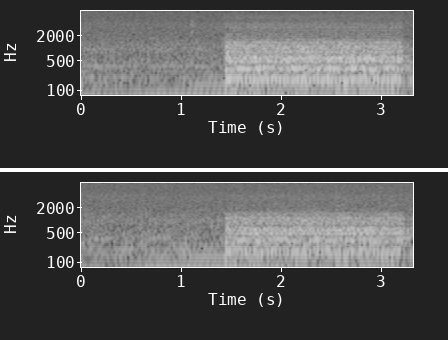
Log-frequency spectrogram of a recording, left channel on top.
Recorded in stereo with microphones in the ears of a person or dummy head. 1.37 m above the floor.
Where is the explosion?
No explosion in this recording.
